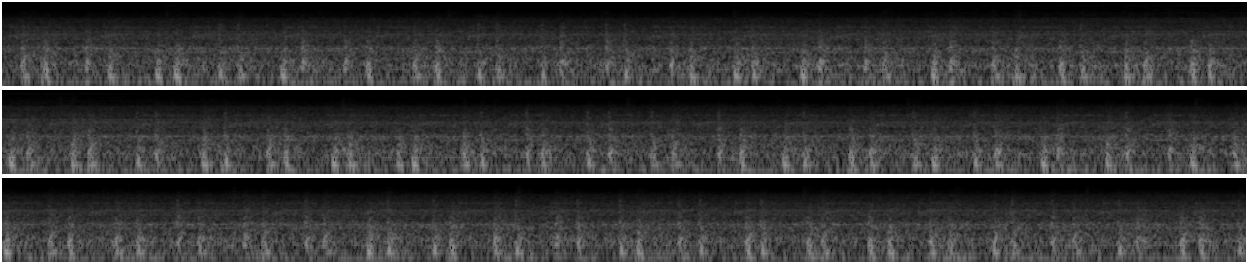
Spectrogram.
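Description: A train's electric motor hums steadily.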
